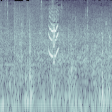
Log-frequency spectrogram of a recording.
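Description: Pedal boat under way on a lake: a steady wash of water noise, with a short high squeak about a second in.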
